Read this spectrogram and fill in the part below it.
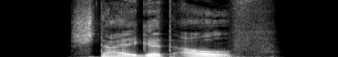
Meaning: second-person plural subjunctive I of aufsteigen
- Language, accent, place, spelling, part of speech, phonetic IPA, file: German, Germany, Berlin, steiget auf, verb, [ˌʃtaɪ̯ɡət ˈaʊ̯f], De-steiget auf.ogg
